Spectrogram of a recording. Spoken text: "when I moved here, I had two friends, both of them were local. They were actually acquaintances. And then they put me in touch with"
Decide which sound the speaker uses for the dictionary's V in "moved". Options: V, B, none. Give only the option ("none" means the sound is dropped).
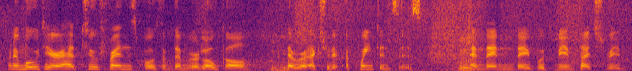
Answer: V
